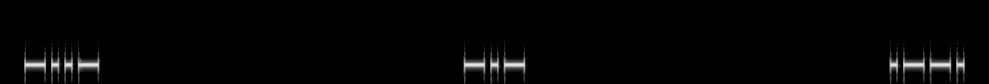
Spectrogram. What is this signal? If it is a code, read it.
Morse code, heard as a keyed tone, about 18 wpm, 920 Hz. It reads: X K P
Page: Tekst 32 – Doskonalenie odbioru poznanych liter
